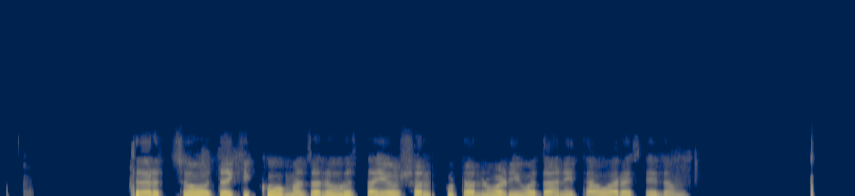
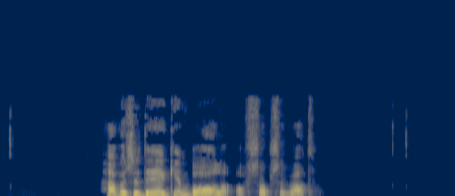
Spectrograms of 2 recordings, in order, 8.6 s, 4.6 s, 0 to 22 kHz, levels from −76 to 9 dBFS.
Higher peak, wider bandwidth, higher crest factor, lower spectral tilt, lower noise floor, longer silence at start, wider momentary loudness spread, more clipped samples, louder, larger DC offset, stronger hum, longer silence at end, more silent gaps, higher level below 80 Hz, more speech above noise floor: about the same, 0 dBFS vs -2 dBFS; second, 7 kHz vs 11.5 kHz; about the same, 18 dB vs 20 dB; first, -8 dB/octave vs -4.5 dB/octave; first, under -90 dBFS vs -74 dBFS; first, 1.3 s vs 1.05 s; about the same, 8 LU vs 10 LU; neither; about the same, -17 LUFS vs -18 LUFS; neither; neither; second, 0.4 s vs 1.45 s; first, 3.60-3.67 s, 4.42-4.46 s, 7.01-8.10 s vs none; first, -64 dBFS vs -78 dBFS; first, over 73 dB vs 56 dB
